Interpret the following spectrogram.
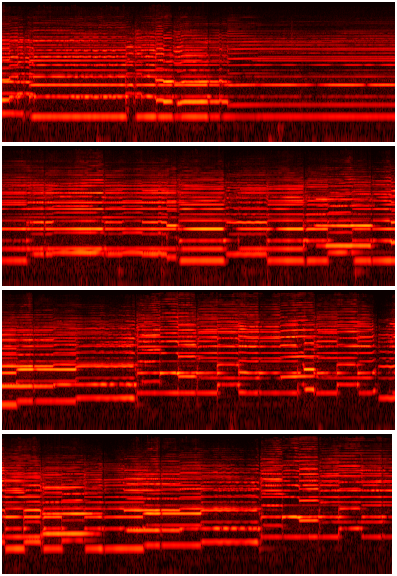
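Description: Violin played with the bow: a slow melody with long held notes over the first several seconds, then quicker moving notes, at times two strings sounding together.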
